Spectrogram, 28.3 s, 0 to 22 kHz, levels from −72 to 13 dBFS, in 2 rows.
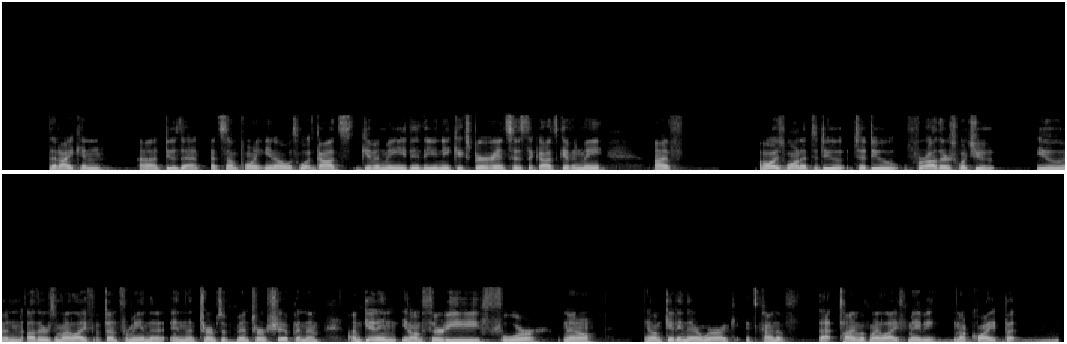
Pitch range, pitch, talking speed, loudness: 120-140 Hz, 125 Hz, 170 wpm, -19 LUFS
